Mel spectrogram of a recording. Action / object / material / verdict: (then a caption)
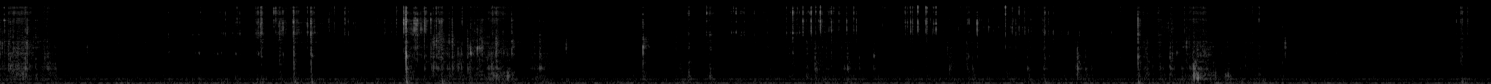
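scrape / bar of soap scraped with a knife blade / soap / none. A solid purple soap bar held in the hand has thin layers scraped off it with a utility knife blade. The result is a series of soft, bright, crisp scraping and shaving sounds with short pauses between strokes.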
